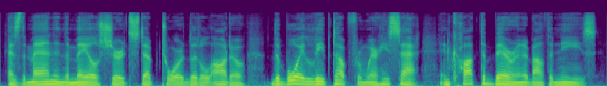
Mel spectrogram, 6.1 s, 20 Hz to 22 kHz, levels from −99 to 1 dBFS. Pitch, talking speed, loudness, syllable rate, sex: 115 Hz, 255 wpm, -18 LUFS, 6.2 syllables/s, male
